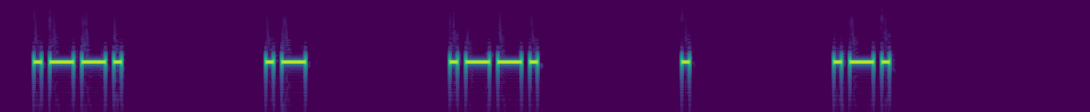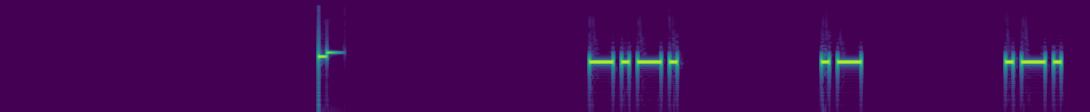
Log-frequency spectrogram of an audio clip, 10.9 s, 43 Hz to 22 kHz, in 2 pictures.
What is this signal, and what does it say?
Morse code, heard as a keyed tone, about 30 wpm, spaced as for 10 wpm, 700 Hz. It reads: PAPER CAR
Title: 6x Character Spacing - Top 300 Words - 30wpm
